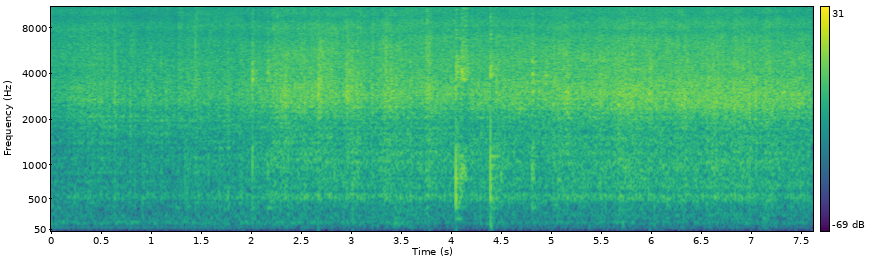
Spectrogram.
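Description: Drained preserved vegetables sizzling steadily in a hot dry wok, dry-frying to drive off their moisture, stirred with a metal wok spatula; the sizzle starts suddenly as they go in, with a couple of spatula clicks about four seconds in.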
